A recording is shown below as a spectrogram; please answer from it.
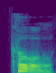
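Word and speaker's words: cawl: symbols of Welsh food cool pronounced in a similar way to the English word cow can be regarded as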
